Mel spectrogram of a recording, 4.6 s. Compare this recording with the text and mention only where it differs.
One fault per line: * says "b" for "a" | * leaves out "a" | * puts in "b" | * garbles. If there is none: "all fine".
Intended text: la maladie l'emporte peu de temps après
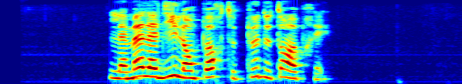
all fine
